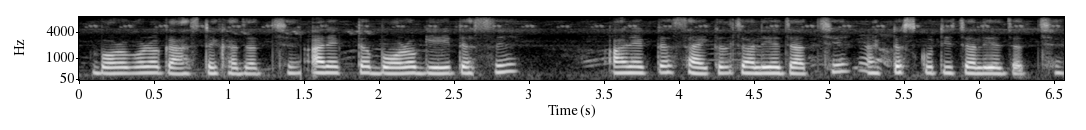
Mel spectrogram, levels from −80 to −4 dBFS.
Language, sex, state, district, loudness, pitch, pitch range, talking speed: Bengali, female, West Bengal, Purulia, -18 LUFS, 255 Hz, 245-265 Hz, 155 wpm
